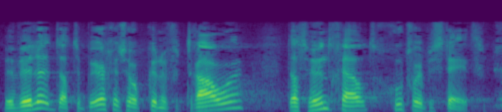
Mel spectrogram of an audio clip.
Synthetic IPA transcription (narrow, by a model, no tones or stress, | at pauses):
ʋəʋɪləndɑt̚dəbɵɹχəɹsərɔp̚kɵnənv̥əɹtrʌwən | d̥ɑtɦɵnχɛlˠtχutʋɔɹt̚bəstejt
